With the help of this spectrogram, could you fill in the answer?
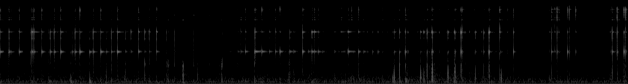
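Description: Long nails tap quickly on the glossy body of a small, hollow, glazed ceramic owl figurine in pale orange with white dots, held in both hands. The taps give bright, ringing clinks with a steady high tone. They come in quick bursts separated by brief quiet pauses.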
